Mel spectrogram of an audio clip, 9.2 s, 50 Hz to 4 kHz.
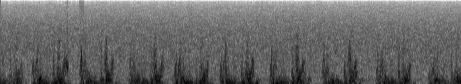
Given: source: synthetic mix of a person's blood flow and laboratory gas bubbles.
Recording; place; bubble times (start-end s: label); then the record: Doppler ultrasound of blood flow; precordium
1.28-1.38 s: bubbles
1.58-1.68 s: bubbles
From the record:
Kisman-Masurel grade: 123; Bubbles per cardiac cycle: 1 to 2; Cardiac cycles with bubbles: 10 to 50%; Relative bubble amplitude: loud (0.450 to 0.775); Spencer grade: 2 (many but less than half of the cardiac periods contain bubble signals, singularly or in groups); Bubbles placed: only in the low amplitude regions of the cardiac cycle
